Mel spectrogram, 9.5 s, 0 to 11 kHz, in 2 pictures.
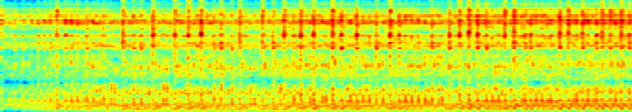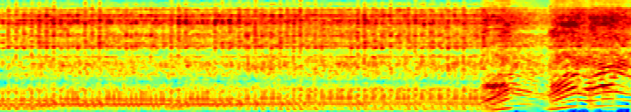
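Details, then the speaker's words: Holzfforma G255 chainsaw (MS 250 clone) during carburettor tuning: uneven, stumbling idle that burbles and wavers, then revs near the end; it seems to be loading up with fuel, and the owner suspects something else is wrong. "it is like it's loading up with fuel see if it'll fire right back up now"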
